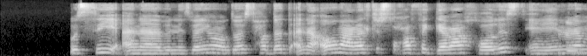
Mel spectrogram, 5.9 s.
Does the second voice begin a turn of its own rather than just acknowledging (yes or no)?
no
